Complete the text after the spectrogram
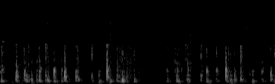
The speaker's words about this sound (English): I hear you typing.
